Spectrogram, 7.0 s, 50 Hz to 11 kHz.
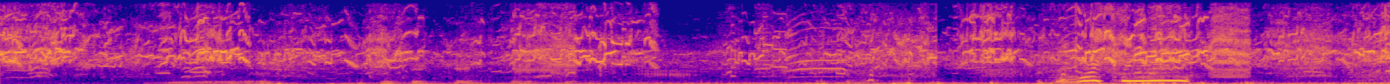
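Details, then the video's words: A wild rainbow lorikeet in Mackay, Australia, filmed in 2017 showing strange behaviour, chatters in a continuous run of harsh, high screeches and squeaks, with a brief whistled note near the end over a low voice-like hum. "Rainbow Lorikeet's Strange Behaviour"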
